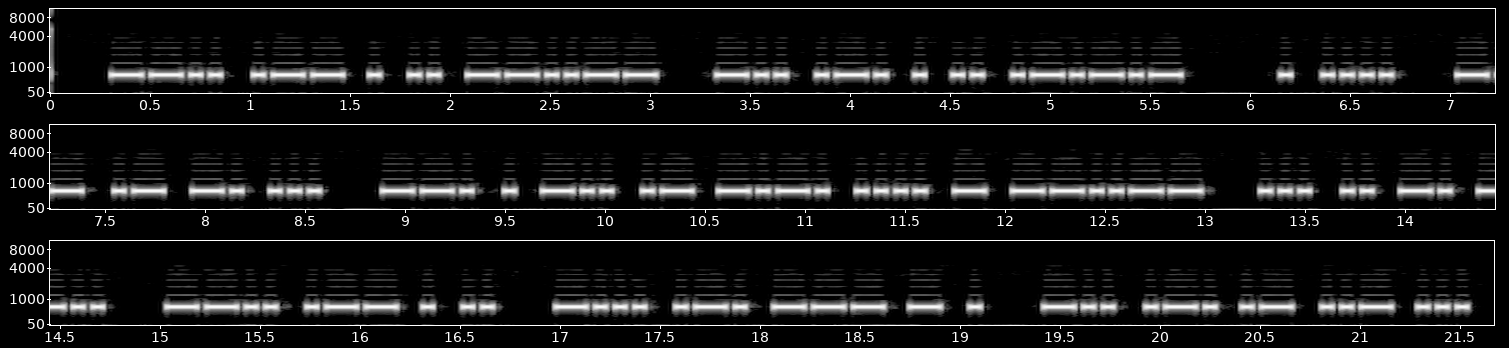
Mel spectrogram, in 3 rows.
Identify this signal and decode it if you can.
Morse code, heard as a keyed tone, about 25 wpm, 630 Hz. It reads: ZWEI, DREI. EH MANS GEDACHT, SIND ZWEI BROTE DRAUS
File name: 25wpm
